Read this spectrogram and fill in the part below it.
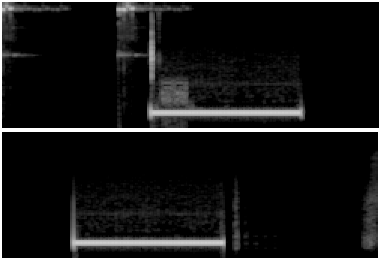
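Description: A phone call rings with long, steady beeps.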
